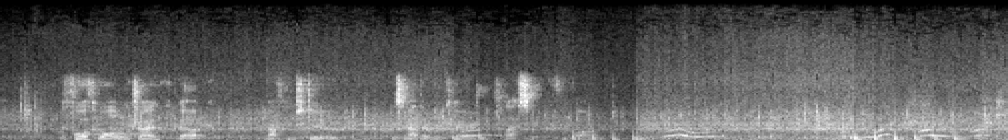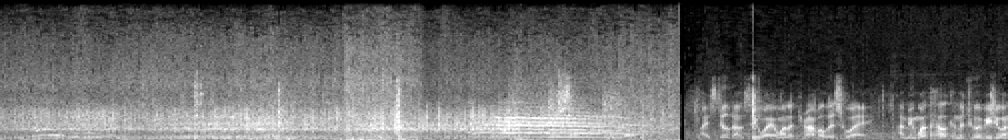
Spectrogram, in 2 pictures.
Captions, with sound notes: The fourth wall joke about nothing to do is another recurring classic for Bond. [Muffled shouting from woman, banging noises] [Train noise] [Click] Aah! I still don't see why you want to travel this way; I mean what the hell can the two of you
